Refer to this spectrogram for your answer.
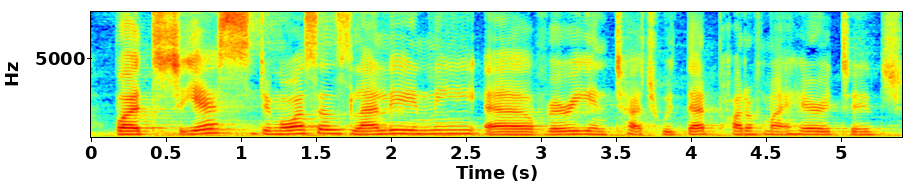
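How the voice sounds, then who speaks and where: Over noticeable background noise, a woman with a medium pitch and fairly even intonation talks at a moderate pace with hardly any pauses. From South Africa, Eastern Cape (Transkei). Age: 30s. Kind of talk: interview.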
